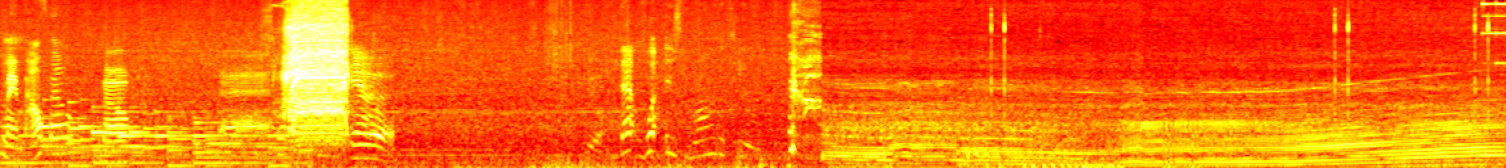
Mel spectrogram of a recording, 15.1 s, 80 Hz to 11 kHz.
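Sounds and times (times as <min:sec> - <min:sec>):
motor running: 0:02.6 - 0:03.8.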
